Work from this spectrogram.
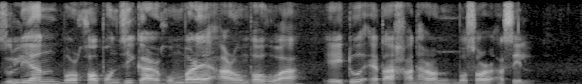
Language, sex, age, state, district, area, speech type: Assamese, male, 30-45, Assam, Golaghat, urban, read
